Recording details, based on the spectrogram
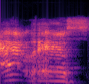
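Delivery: loud, high, drawn-out shout. A player's character runs while calling out to someone, shouting a name. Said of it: "shouting like".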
